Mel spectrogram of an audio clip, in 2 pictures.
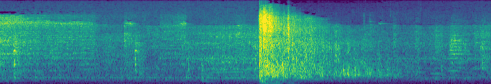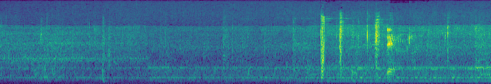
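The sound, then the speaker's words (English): A gun is fired in a single loud, sharp blast that decays over about a second into a rumbling background, with a few fainter knocks afterward. “can you shoot your piece again? And shoot.”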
